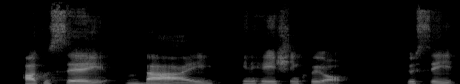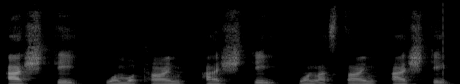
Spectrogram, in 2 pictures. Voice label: How to say Buy in Haitian Creole – Achte pronunciation by a native Haitian Teacher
